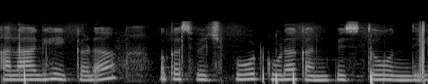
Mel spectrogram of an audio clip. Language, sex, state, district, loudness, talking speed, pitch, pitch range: Telugu, female, Andhra Pradesh, Sri Satya Sai, -26 LUFS, 110 wpm, 220 Hz, 205-240 Hz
